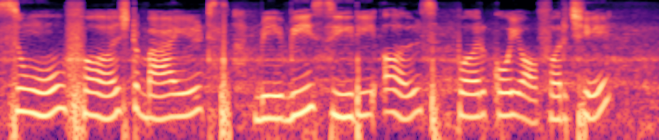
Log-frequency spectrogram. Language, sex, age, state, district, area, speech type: Gujarati, female, 18-30, Gujarat, Valsad, rural, read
